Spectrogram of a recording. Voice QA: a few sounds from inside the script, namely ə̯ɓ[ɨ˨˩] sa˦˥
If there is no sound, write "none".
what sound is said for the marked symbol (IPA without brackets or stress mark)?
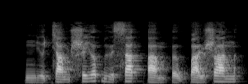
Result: ɨ˨˩˦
